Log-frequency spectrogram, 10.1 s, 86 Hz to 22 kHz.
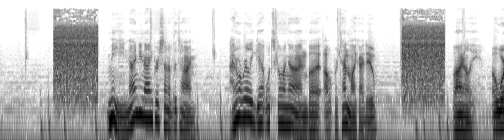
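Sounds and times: faint background music: 0.0 - 10.0
burst of static hiss: 1.1 - 2.0, 8.0 - 8.9.

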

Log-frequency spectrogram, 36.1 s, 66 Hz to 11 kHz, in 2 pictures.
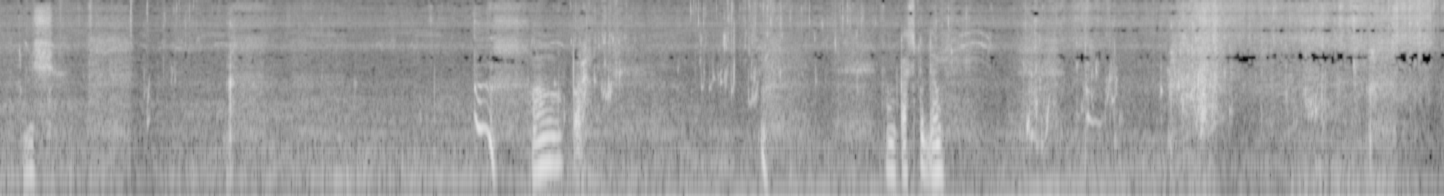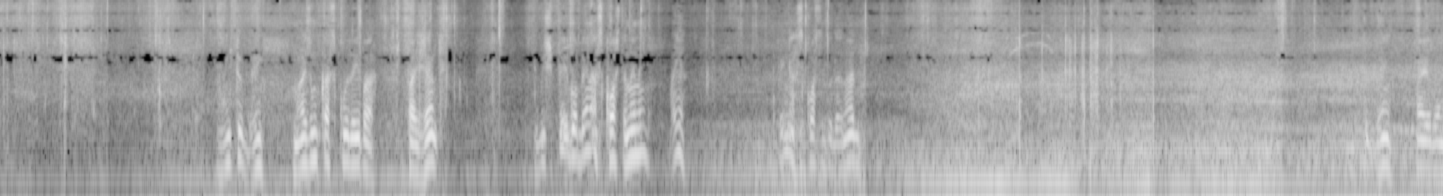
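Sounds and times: water splashing: 7.0 - 11.1, 12.6 - 20.4
dry grass rustling underfoot: 14.6 - 32.4, 33.8 - 36.0
phone and mesh bag handling noise: 30.8 - 32.3.

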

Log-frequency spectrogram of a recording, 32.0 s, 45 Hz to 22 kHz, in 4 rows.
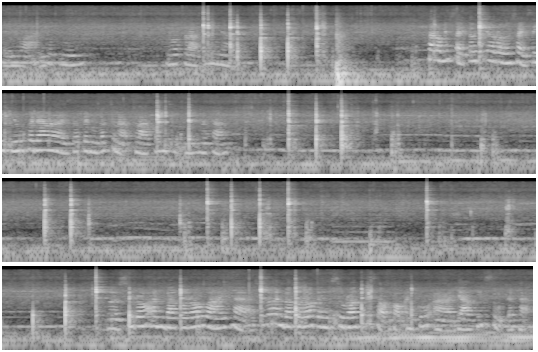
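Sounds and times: garlic frying in a wok: 0.0 - 32.0
metal spatula scraping a pan: 6.1 - 15.8, 22.4 - 30.8.

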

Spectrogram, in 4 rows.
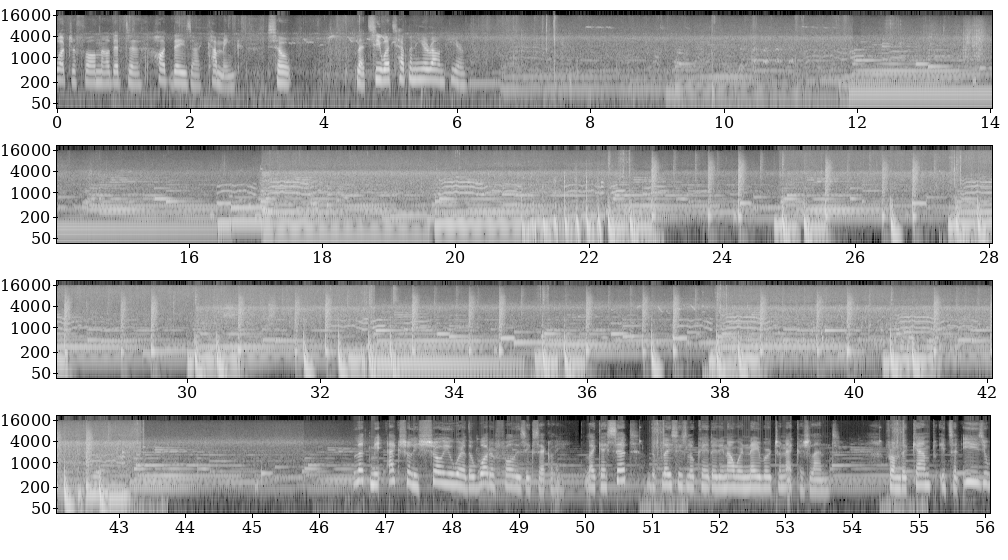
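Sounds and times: background music with a beat: 9.3 - 46.2.

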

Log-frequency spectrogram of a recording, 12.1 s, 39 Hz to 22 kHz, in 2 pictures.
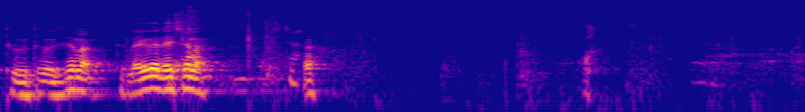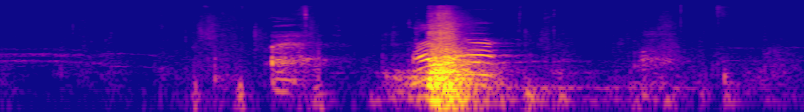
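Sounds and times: soft footsteps on tiled floor: 0.0 - 9.1, 9.9 - 12.0.

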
